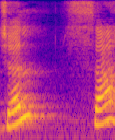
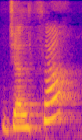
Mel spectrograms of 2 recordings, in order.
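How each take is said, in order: First: There is a slight pause after 'jal'. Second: It is said as one word without a pause. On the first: It means like water. "हल्का सा विराम दे दिया तो जल की तरह" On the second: It means a gathering. "सभा"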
